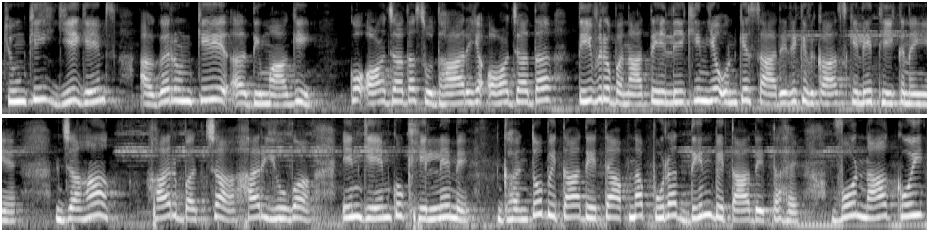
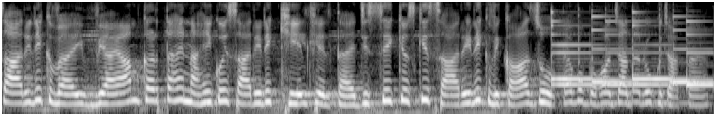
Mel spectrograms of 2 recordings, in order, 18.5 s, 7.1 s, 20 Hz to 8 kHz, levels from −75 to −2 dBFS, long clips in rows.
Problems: none marked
